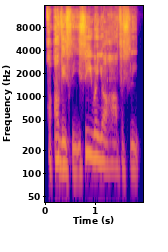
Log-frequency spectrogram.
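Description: A man's voice: mid-range voice, quick pace, a little mellow, slightly rough, no room sound. A man with a London roadman accent chatting casually in slang, telling stories on a close mic and often repeating himself to check you follow. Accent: London roadman, multicultural urban slang. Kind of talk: casual chat, slangy storytelling.

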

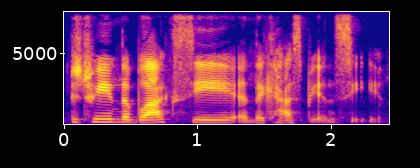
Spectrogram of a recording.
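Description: A woman with a stuffy nose reading an old textbook aloud in a quiet, unhurried way and pausing to comment on it. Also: lowish voice, steady tone. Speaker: reader.

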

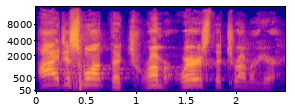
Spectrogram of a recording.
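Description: A man preaching a sermon in short phrases for an interpreter, building to shouted crescendos. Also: high-pitched, normal speed. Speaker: guest preacher. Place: church hall. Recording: echoey church hall reverb.

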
